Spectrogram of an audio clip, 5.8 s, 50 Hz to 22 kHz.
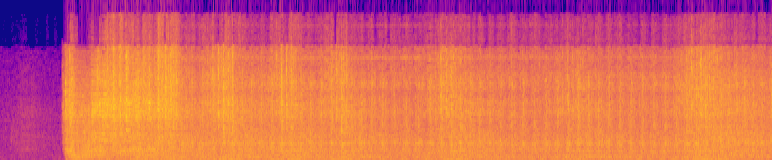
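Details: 1970 VW single cab air-cooled engine, supposedly rebuilt and broken in, sounds like a typical 1600, run by working the carb: busy, rough, uneven roar with noise from one bank and heavy doghouse vibration; possibly a bearing, unconfirmed, oil level fine.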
